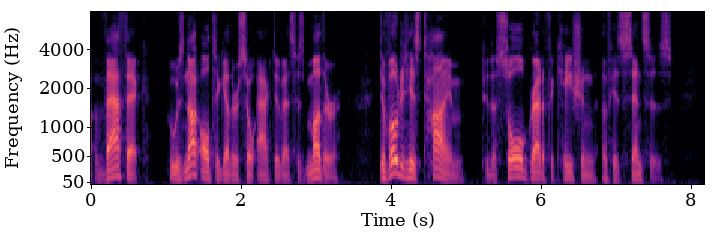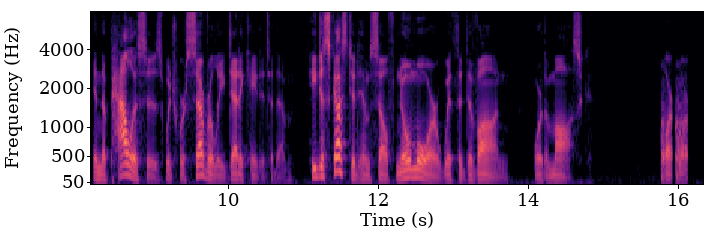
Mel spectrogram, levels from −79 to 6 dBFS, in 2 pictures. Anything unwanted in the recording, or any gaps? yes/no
yes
